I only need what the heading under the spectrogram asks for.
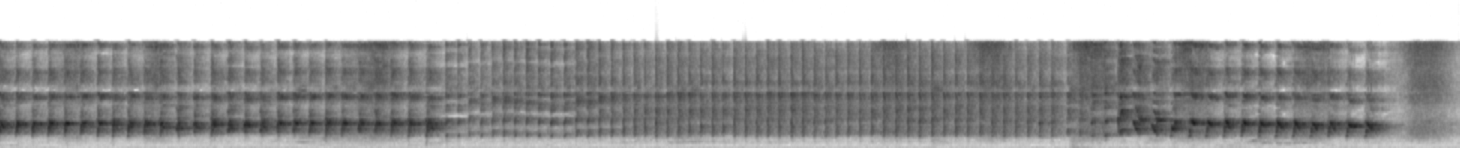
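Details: Long chattering song (ngekek) from a lovebird: loud rapid high chatter, softening for several seconds into quieter pulsing, a brief thump, then rising to full strength again before stopping suddenly.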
